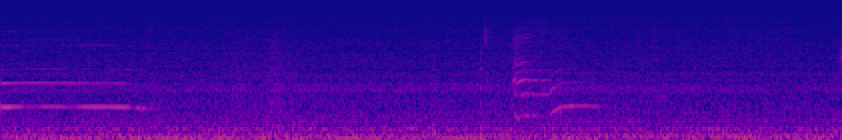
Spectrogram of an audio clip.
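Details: A calico polydactyl cat, whining while being offered turkey, gives two soft, high meows, the second a brief rising-then-falling mew.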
